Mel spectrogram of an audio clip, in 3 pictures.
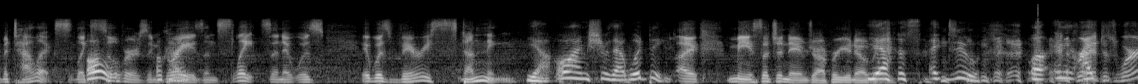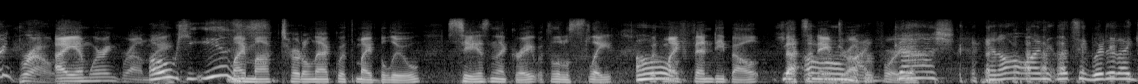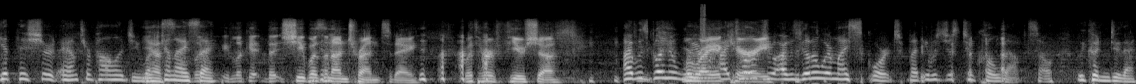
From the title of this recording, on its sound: Live at Minnesota Golf Show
